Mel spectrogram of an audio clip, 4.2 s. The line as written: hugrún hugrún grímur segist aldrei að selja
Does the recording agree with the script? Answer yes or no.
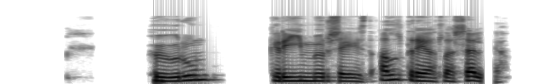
no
